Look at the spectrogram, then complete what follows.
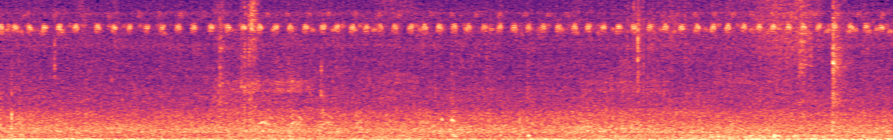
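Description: Quiet outdoor background: a steady low hiss and hum, with two faint sharp pops, one about two and a half seconds in and one near the end.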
